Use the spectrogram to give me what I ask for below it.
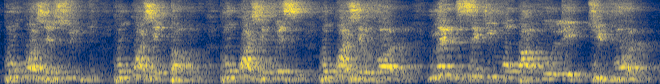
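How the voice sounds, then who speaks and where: A man preaching a sermon. He repeats words for emphasis and swings from low asides to shouted high lines. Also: normal speed. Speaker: pastor. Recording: very echoey, distant from the mic, faint music.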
